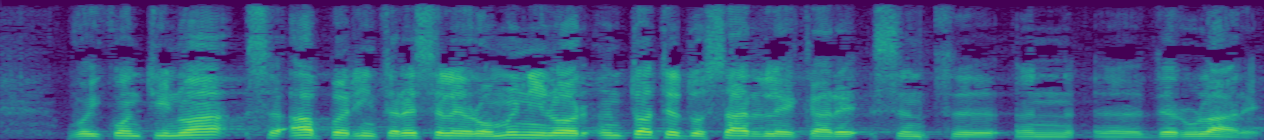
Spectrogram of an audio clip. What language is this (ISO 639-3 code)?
ron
